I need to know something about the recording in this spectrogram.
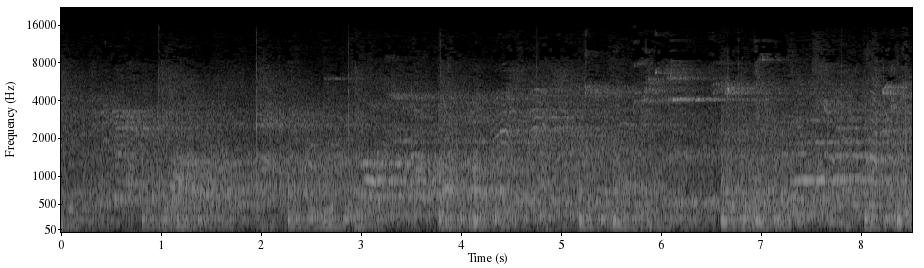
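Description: A basketball bouncing on a wooden court as a player dribbles it up the floor, a short sharp bounce every so often, with voices in the background.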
